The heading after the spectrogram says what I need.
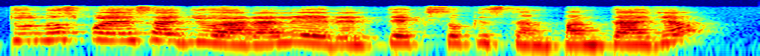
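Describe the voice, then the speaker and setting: A woman's voice: high-pitched, a little fast, bright, forceful tone. Woman teacher checking in often. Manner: checks understanding with frequent tag questions. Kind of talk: online class, reading chat comments aloud.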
